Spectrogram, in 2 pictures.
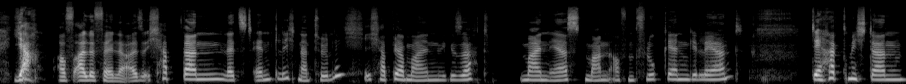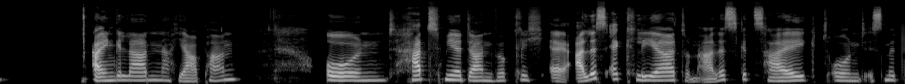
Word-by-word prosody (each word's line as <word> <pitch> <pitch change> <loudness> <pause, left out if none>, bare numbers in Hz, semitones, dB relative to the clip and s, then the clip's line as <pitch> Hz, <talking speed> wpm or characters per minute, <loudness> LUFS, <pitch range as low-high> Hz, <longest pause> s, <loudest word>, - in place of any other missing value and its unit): Ja, - - +9 0.2
auf 180 0 -1
alle 190 0 +5
Fälle. 150 -5 -1
Also 170 +3 -3
ich 205 - -6
habe 275 -1 -2
dann 235 0 +4
letztendlich 225 +5 -4
natürlich 405 - -4
ich - - -8
habe 210 +4 -1
ja 220 - +3
meinen 195 0 -4
wie 200 - -10
gesagt, 210 +3 -4 0.3
meinen 200 -1 -1
ersten 210 +3 -1
Mann 195 +3 -4
aufm 195 -1 -9
Flug 230 +2 -7
kennengelernt. 225 +4 -2 0.7
Der 220 -1 +7
hat 290 -1 +1
mich 260 -2 +2
dann, 220 0 -1 0.8
eingeladen 190 +2 +3
nach 185 -3 -8
Japan 175 +9 -3 0.8
und 185 -1 +2 0.2
hat 215 +1 +5
mir 210 -2 +3
dann 175 -3 0
wirklich, 200 - -8
äh, - - 0
alles 255 +3 +6
erklärt 195 -5 +1
und - - -11
alles 215 +2 +1
gezeigt 180 -5 0
und 175 -2 -5
ist - - -1
mit 205 -1 -7
205 Hz, 140 wpm, -25 LUFS, 185-225 Hz, 0.8 s, Ja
